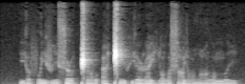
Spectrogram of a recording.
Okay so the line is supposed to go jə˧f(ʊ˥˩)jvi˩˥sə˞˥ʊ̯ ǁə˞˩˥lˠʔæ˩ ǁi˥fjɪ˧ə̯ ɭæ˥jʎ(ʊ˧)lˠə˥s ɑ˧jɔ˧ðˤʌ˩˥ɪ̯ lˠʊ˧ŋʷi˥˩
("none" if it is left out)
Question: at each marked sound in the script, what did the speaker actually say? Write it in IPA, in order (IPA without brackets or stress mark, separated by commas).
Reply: ʊ˧, ʊ˥˩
